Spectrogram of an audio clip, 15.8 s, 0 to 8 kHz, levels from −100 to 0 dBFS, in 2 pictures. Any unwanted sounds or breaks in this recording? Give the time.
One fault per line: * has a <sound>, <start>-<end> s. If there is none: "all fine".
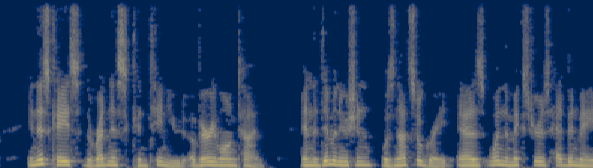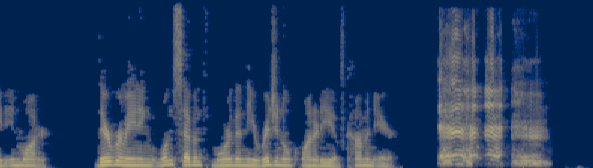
* has a throat clearing, 13.7-15.3 s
